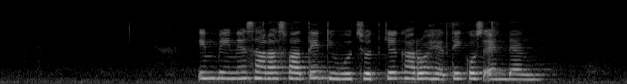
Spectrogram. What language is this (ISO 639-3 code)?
jav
